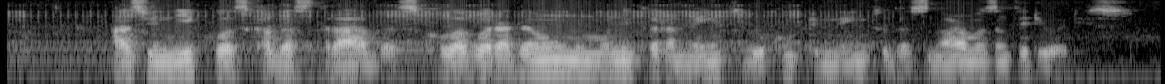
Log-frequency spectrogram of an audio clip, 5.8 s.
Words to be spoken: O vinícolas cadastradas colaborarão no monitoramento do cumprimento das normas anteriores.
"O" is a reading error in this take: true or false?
true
